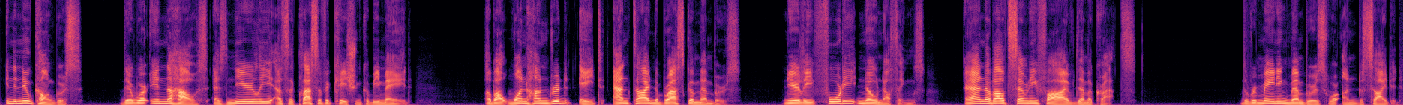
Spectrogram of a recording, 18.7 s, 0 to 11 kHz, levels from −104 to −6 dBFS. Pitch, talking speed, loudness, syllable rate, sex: 145 Hz, 120 wpm, -21 LUFS, 4.8 syllables/s, male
